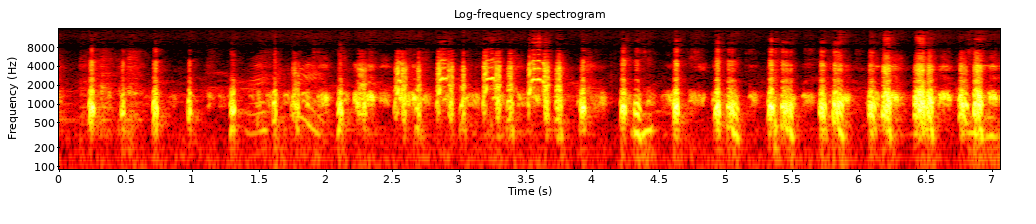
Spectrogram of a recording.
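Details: Calling female chukar partridge: scattered chucks quicken into a rapid, rasping chatter that builds in loudness over seven seconds.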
